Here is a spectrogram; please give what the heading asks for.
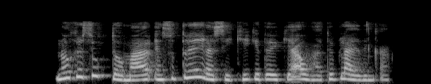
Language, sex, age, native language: Icelandic, other, 20-29, Icelandic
